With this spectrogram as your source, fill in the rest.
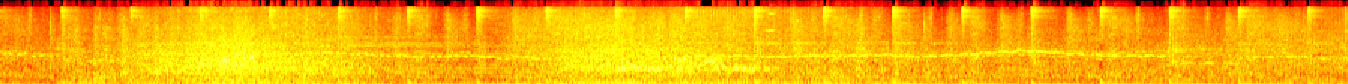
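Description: A car swerving recklessly at speed, with a sustained engine roar and long tire squeals rising and falling, loud and close, with faint voices underneath.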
